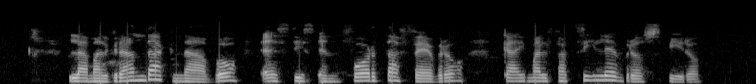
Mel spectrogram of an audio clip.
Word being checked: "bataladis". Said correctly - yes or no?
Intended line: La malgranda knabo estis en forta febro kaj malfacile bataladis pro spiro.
no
